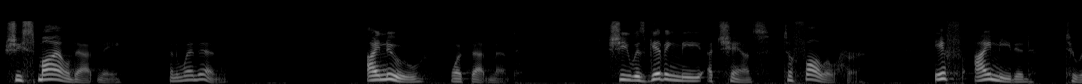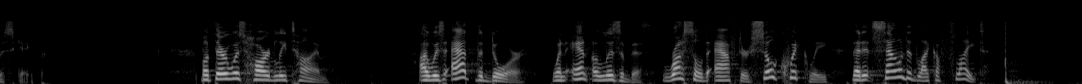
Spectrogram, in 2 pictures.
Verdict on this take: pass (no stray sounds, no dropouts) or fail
fail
